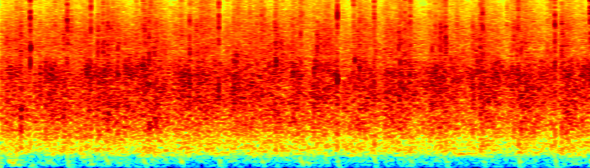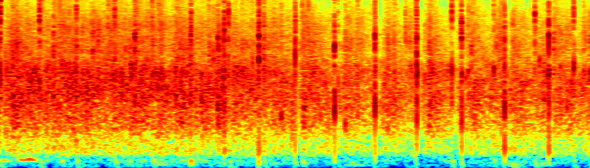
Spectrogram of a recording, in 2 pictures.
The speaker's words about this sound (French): Donc je vous demande d'applaudir, s'il vous plaît, le sens de la visite, le faussaire et dans le vrai,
